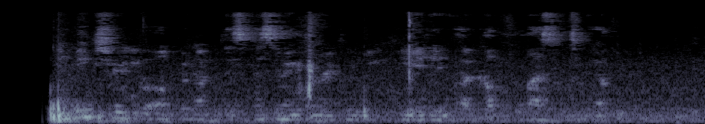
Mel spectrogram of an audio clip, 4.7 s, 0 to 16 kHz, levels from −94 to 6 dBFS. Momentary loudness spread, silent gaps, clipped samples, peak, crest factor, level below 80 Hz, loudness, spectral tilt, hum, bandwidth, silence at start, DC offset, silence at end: 15 LU; none; under 0.1%; -14 dBFS; 26 dB; -62 dBFS; -40 LUFS; -4.5 dB/octave; none; 11.5 kHz; 0.3 s; under 0.1%; 0 s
